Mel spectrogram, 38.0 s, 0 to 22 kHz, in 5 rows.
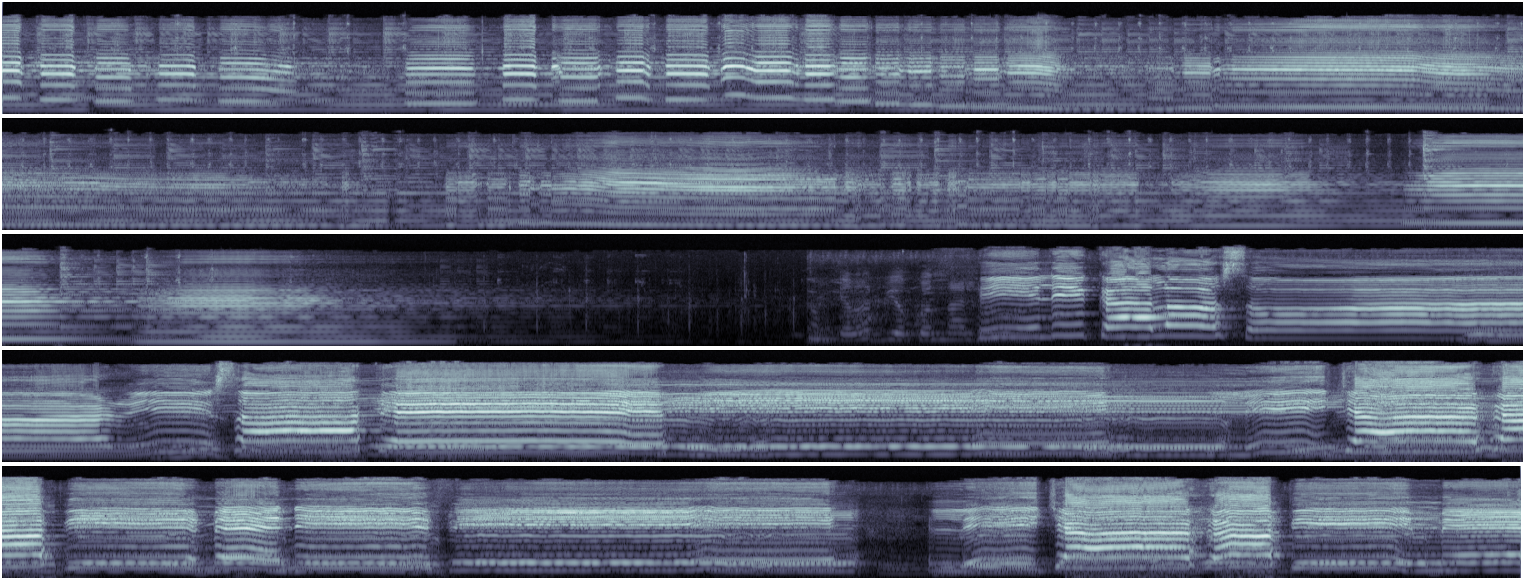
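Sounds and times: group singing unaccompanied: 0:22.5 - 0:38.0
held vocal drone: 0:22.5 - 0:38.0.

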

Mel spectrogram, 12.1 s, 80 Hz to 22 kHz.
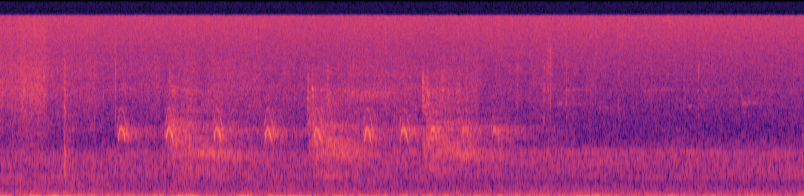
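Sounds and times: turkeys clucking: 0:04.6 - 0:05.3, 0:06.3 - 0:07.2.

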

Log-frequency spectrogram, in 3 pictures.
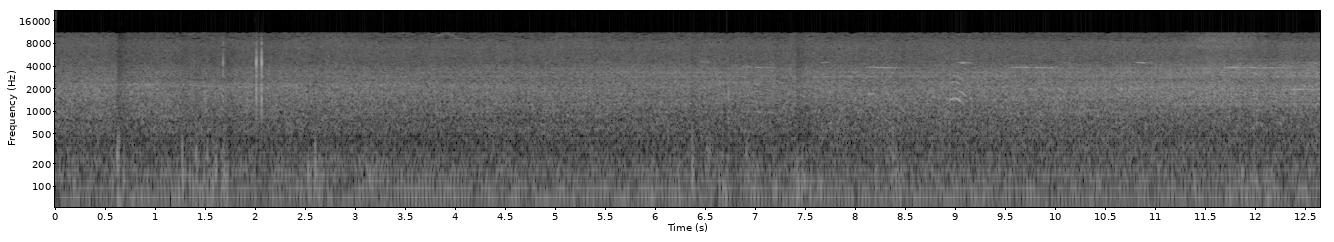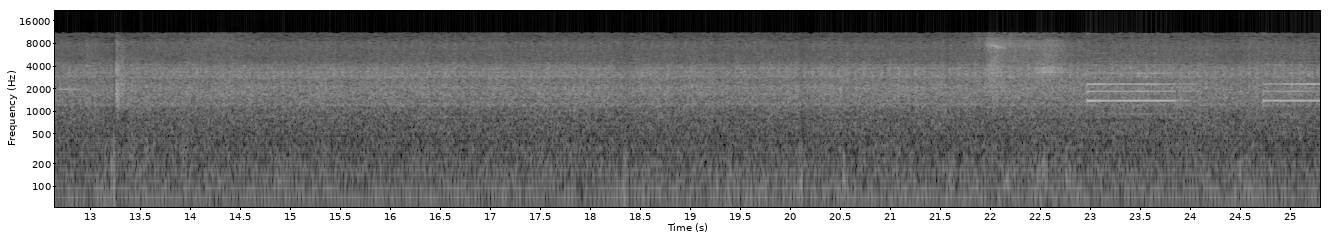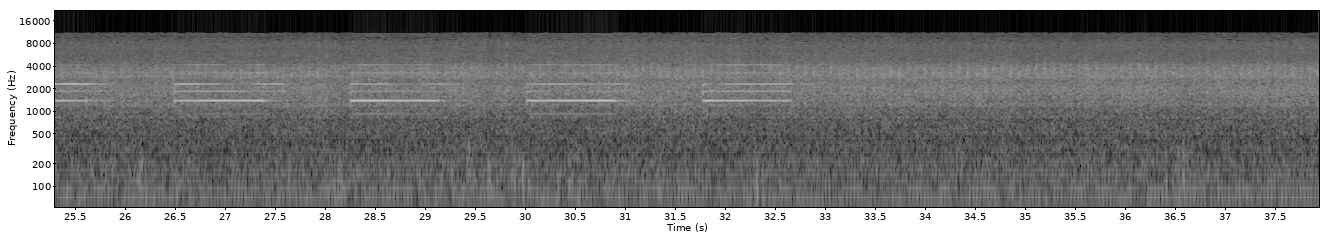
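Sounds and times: heavy vehicle engines idling: 0:00.0 - 0:37.9
truck reversing alarm beeps: 0:08.0 - 0:10.2, 0:10.8 - 0:13.0, 0:23.0 - 0:33.0.

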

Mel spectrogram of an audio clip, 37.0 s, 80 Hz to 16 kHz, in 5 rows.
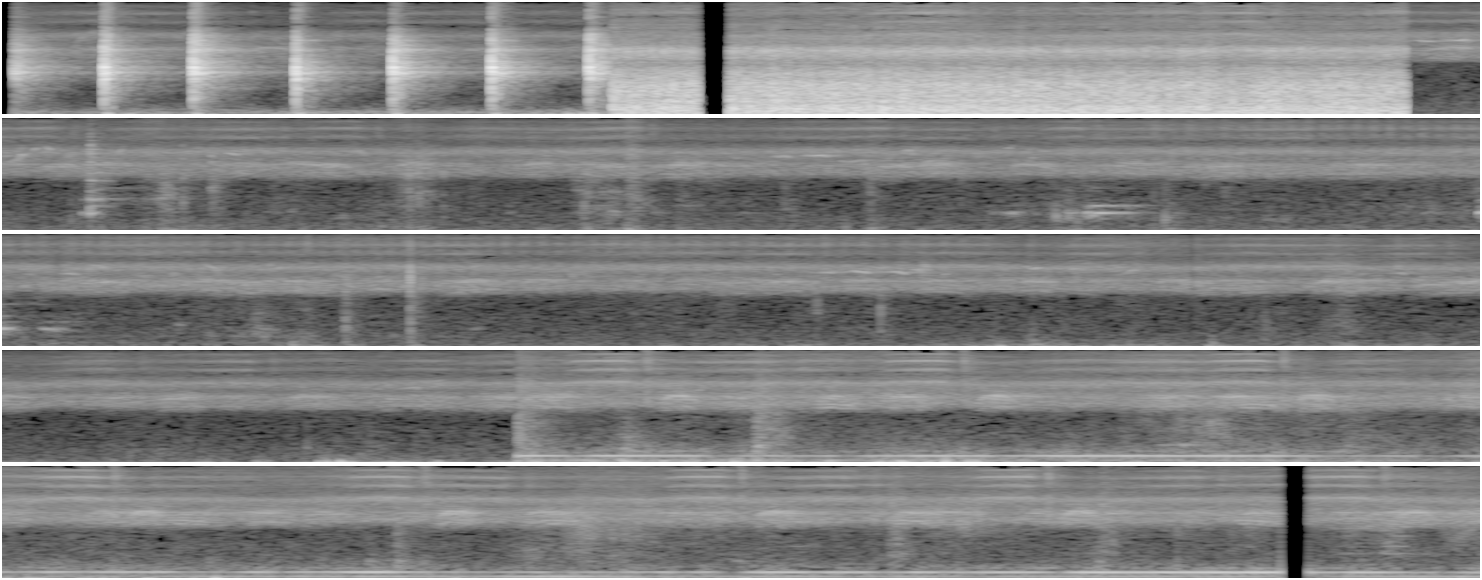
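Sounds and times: gas torch burning: 0:03.0 - 0:07.0
forest insects chorus: 0:03.0 - 0:36.9
low hum: 0:03.1 - 0:07.0, 0:24.8 - 0:36.9.

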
